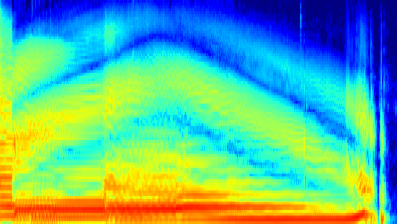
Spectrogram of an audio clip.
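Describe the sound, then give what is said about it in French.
Electric guitar played through a Bitron phaser pedal with the effect on: loud sustained notes and chords with a slow whooshing sweep rising and falling, shifting pitch a couple of times before a quick upward slide and abrupt stop. “Ok, donc c'est un phaser.”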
